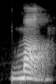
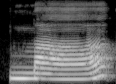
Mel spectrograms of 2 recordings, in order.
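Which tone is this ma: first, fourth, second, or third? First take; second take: fourth; second. First: It is said with the fourth tone. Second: It is said with the second tone. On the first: It means to scold. "You're yelling at someone" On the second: It means hemp. "when you go down the tone list"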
